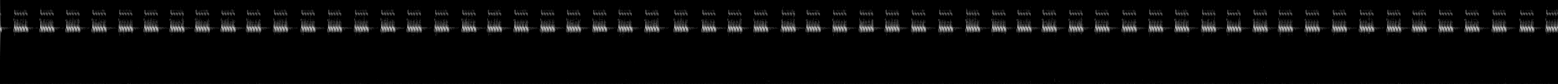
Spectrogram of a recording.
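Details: Summer-evening chirping of male crickets, a long unbroken series of crisp high-pitched pulses at a fast, even rate of nearly four per second, clean and free of background noise.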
